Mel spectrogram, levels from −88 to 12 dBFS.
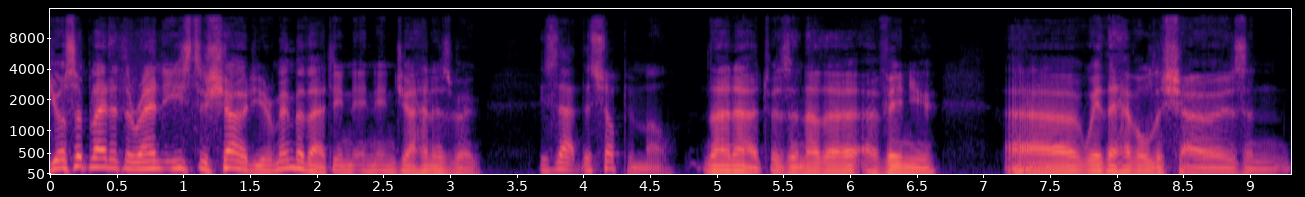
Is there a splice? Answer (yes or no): no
